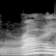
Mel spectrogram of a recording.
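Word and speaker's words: Rai: at 3.75 tons the Rye Stone that's spelled r-a-i is the world's heaviest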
